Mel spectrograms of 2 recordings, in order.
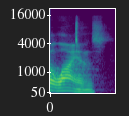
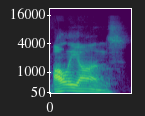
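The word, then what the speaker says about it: Allianz: Yes, that's how you pronounce it. It's not a lions as I thought it was. Same. Alons.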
